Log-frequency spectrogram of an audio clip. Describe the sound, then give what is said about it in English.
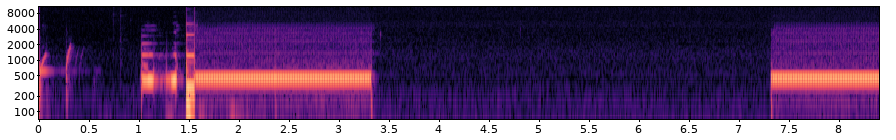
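Phone line ringing on an outgoing call: a few clicks, then a steady electronic ring tone that lasts two seconds, a long silence, and the tone starts again, with no one picking up. “A lot of people don't answer their phones at dinner.”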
